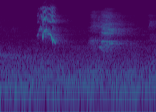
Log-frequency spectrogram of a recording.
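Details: Budgies chatting: two short, harsh, scratchy squawks about three-quarters of a second apart, the first sharper and rising, the second broader and softer, over a faint low background hum.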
